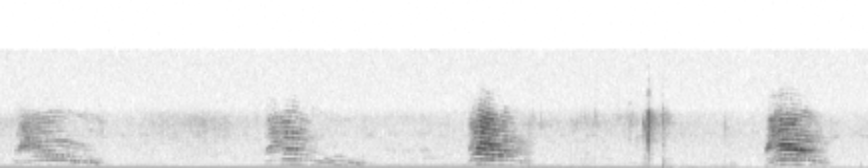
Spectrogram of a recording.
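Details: Young rescued house cat, out of its cage for the first time, cries insistently to be let outside; four drawn-out, downward-curving meows with a brief clatter near the end, steady low hum behind.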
